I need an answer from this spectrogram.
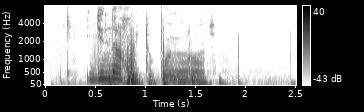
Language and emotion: Russian, angry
